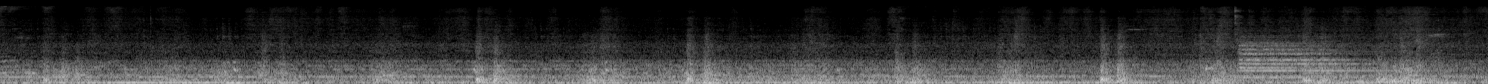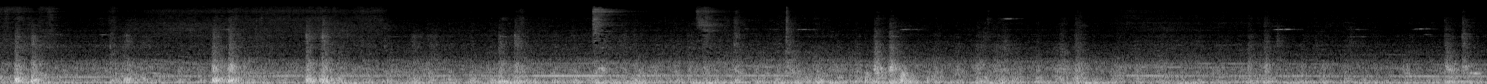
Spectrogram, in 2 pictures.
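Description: Echizen Railway electric railcar running along the line, heard from inside the car: a steady rumble and motor hum with repeated clicks of the wheels over rail joints. A brief pitched tone sounds about halfway through.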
